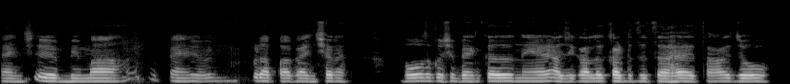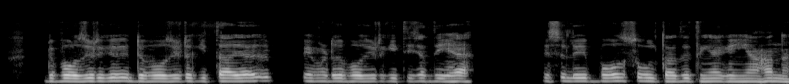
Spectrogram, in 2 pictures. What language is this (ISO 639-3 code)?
pan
